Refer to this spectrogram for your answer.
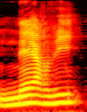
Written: nervi

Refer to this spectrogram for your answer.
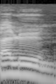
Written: palun

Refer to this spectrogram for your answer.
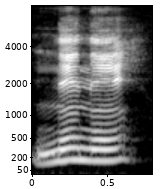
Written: nenet

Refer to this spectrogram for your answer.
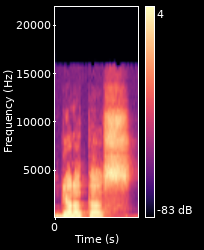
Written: galatas

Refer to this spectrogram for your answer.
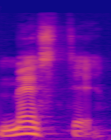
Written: meste

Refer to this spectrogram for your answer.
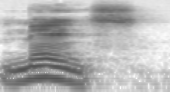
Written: mens

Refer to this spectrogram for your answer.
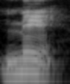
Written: meme

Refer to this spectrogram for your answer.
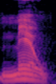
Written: meu

